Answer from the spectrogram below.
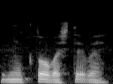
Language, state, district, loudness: Kokborok, Tripura, West Tripura, -18 LUFS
